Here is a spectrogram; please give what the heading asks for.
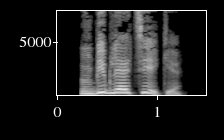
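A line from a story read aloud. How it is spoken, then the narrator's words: Loud, curt. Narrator (Russian): ответил также громко, решив раз и навсегда обрубить интерес к своей персоне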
